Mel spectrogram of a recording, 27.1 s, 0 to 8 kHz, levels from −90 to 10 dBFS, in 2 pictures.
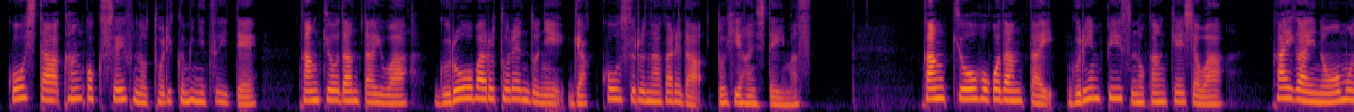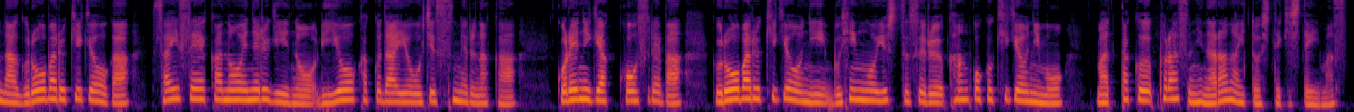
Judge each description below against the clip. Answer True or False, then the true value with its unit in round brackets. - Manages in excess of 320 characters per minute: False (255 characters per minute)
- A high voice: True (205 Hz)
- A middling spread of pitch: False (5.7 semitones)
